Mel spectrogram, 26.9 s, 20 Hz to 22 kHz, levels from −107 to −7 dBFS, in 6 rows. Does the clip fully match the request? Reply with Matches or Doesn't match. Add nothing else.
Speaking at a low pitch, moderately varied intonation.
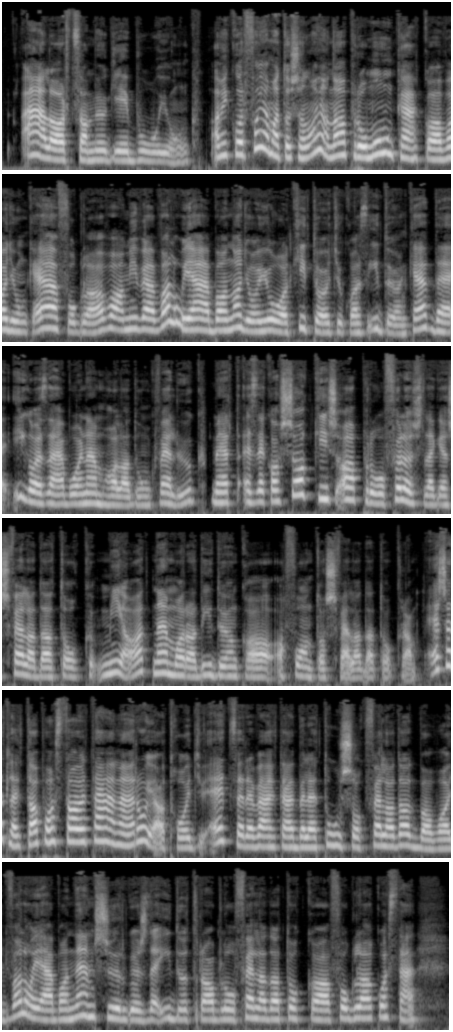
Doesn't match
